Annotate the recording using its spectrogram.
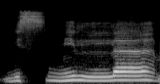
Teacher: Lam muraqqaqah, lam yang nipis. Dia tak tebal. Kalau saya baca Bismillah, itu lam yang mufakhamah, lam yang tebal.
